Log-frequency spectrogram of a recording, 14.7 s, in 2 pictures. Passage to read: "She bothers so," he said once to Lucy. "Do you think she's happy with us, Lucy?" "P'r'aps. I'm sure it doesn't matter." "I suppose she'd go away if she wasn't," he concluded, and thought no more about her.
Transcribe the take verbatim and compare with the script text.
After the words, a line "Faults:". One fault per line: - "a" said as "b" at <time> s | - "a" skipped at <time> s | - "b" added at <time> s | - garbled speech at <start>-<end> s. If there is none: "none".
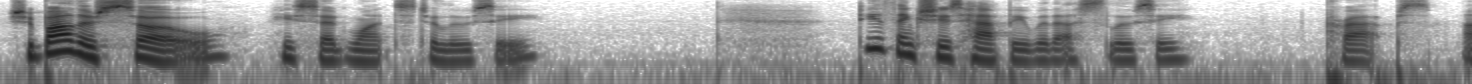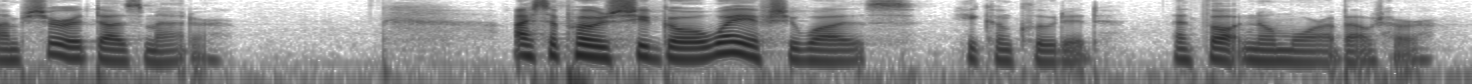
"She bothers so," he said once to Lucy. "Do you think she's happy with us, Lucy?" "P'r'aps. I'm sure it does matter." "I suppose she'd go away if she was," he concluded, and thought no more about her.
Faults:
- "doesn't" said as "does" at 7.8 s
- "wasn't" said as "was" at 11.3 s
